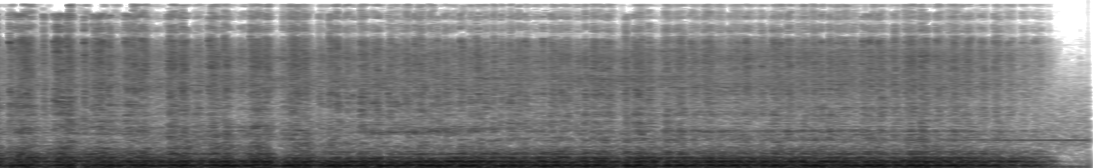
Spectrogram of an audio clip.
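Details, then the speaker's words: Car with no tune, reassembled after a bell-housing fluid leak, suspected off-center rear cover: loud deep open-exhaust rumble picking up with throttle, running evenly without stumbling; it only needed gas pedal to start. "Has no tune, so we had to give it a little bit of gas pedal to get it going. And once you got it going, it would go."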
